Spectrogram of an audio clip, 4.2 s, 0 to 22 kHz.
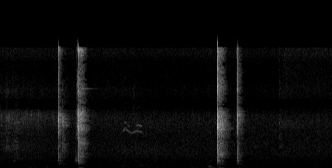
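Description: Sharp clicks in two pairs, about a quarter second apart within each pair, as the power button of a Topshak NPS3010W bench DC power supply is pressed and the unit switches on.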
